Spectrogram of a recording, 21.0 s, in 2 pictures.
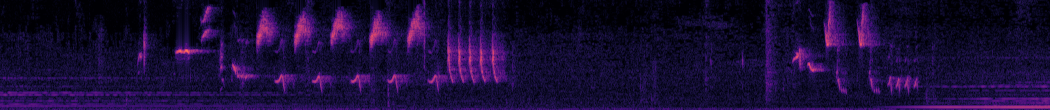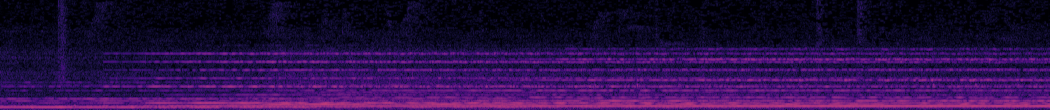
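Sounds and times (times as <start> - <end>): soft background music: 0.0 - 4.6, 8.1 - 21.0
bird singing chirps and trill: 0.0 - 5.2, 6.9 - 9.3.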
